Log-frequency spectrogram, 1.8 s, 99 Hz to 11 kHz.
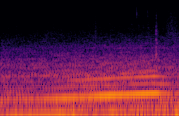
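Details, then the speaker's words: Porsche 992 Carrera T, 3.0-litre twin-turbo making 380 hp, revving high in Sport Plus: a steady, thin, electric-motor-like whine rides above the engine and climbs slightly with revs; source unclear, possibly the turbo. "It sounds like there's a whine. Not from the, maybe it is from the turbo. I'm not really sure. When it's really high revving, it's kind of like an electric motor whine or something."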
